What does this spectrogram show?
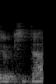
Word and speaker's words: Locita: gardé le Kida et je continue à le prononcer le Kita avec le avec la prononciation espagnole c'est ça un blog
